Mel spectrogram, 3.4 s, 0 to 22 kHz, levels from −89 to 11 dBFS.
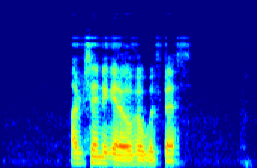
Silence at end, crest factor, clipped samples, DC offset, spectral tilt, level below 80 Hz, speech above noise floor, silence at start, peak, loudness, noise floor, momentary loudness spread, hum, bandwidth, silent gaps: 1.1 s; 18 dB; under 0.1%; under 0.1%; -5.5 dB/octave; -62 dBFS; 58 dB; 0.95 s; -2 dBFS; -17 LUFS; -74 dBFS; 11 LU; none; 9.2 kHz; none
